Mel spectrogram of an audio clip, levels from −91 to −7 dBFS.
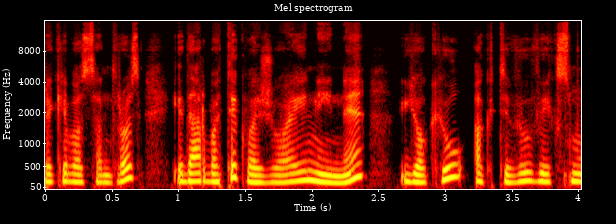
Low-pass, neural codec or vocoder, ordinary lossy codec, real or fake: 14.4 kHz; none; Opus, 24 kbps; real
